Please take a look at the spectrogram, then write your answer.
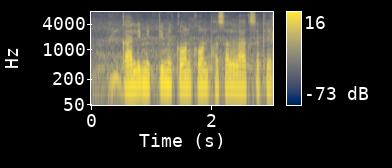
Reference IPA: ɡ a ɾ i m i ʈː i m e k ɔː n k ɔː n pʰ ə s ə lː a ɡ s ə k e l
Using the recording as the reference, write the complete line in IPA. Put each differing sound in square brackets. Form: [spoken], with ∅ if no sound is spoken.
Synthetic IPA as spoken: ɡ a [l] i m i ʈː i m e k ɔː n k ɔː n pʰ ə s ə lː a ɡ s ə k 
